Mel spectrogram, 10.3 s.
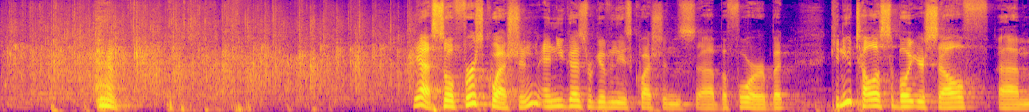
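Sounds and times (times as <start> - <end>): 
audience clapping welcoming two couples: 0.0 - 5.4
speech: 1.0 - 1.8, 4.1 - 10.2.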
